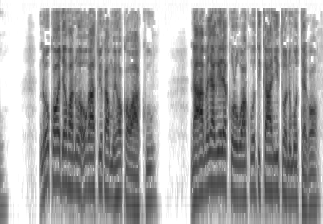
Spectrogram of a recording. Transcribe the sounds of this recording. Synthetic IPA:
noːkɔd͡ʒɛɔvanowɛoɣatwekamweɦɔkɔwakʰu | naːmɛɲaɣeːɾɛkoɾoɣwakuotikaːɲitwɔnemotɛɣɔ

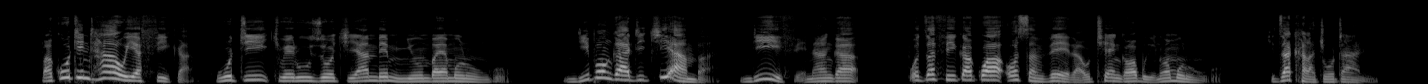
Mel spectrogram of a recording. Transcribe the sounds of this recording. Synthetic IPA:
pakutintʰawijafika̰kutit͡ʃiwɛɾuzɔt͡ʃijambɛmuɲumbajamuluːŋɡṵ | ndip̬ɔŋɡat̬it͡ʃijamba̰ | ndiːfɛ̰naŋɡa | pɔd͡zafikakwaʔɔsaɱvɛɾa̰utʰɛŋɡawaɓwinɔwamulṵŋɡṵ | t͡ʃid͡zakʰalat͡ʃɔta̰ːni

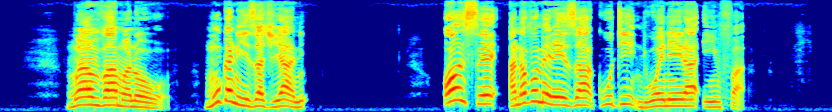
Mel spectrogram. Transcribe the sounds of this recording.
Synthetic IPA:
mwaɱvamwanɔːwɔ̰ | mukanizat͡ʃijaːni | ɔnsɛanapɔmɛɾɛzakut̬indiwɔɛnɛɾaʔiːɱfa̰

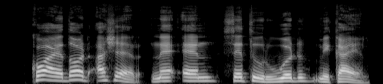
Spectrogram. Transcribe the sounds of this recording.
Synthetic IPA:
kɔaɪd̪ɔdaʃɛɾnɛʔɛnset̪uɾwodmɪkaɛ̰l

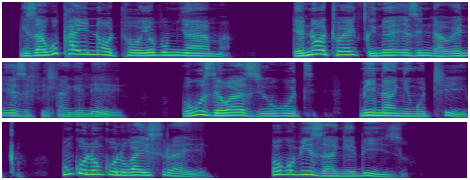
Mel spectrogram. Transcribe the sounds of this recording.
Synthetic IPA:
ŋizaɣupʰainɔtʰɔjoβum̩ɲaːma̰ | lɛnɔtʰɔeɡ͡ǀʱinwɛezindʱaweniezifiɬaɣɛlɛːjɔ | uɣuzɛwaziuɣutʰi̥ | minaŋiŋutʰiːǁɔ | uŋkʼuluŋkʼuluɣwaisrajḛli | oɣuβizaŋeβiːzɔ

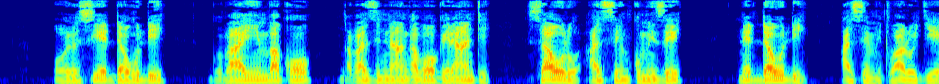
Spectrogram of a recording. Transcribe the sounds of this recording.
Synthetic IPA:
o̞jo̞sije̞dːawudi | ɡweβajiːmbako̞ | ŋɡa̰βazinaŋɡaβo̞ːɡe̞ɾaːnti | sawuluʔase̞ːŋkumize̞ | ne̞dːawudi | ase̞ːmitwaːlo̞ɟe̞

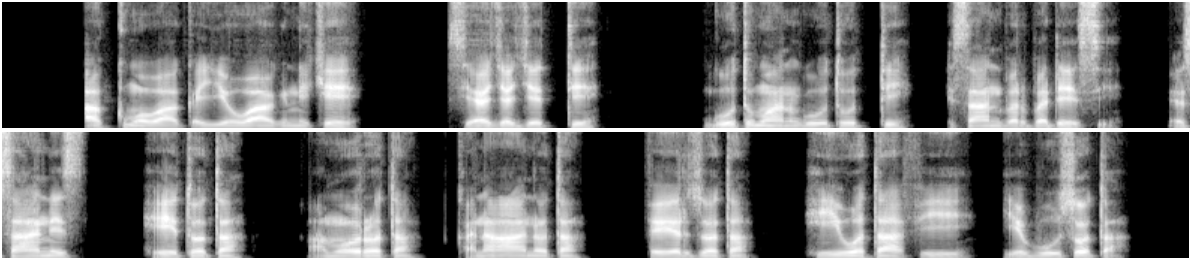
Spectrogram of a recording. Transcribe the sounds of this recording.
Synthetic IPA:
ʔɐkːʊmɐwaːkʼɐjːɔwaːɡnɪkeː | sɪɐd͡ʒɐd͡ʒɛt̪ːɪ | ɡuːt̪ʊmaːŋɡuːt̪uːt̪ːɪ | ɪsaːnbɐɾbɐd̪e̞ːsːɪ̰ | ʔɪsaːnɪs | heːt̪ɔt̪ɐ | ʔɐ̰mɔːɾɔt̪ɐ | kʰɐ̰nɐaːnɔt̪ɐ | fe̞ːɾzɔt̪ɐ | hiːwɔt̪aːfɪ | jɛbuːsɔt̪ɐ

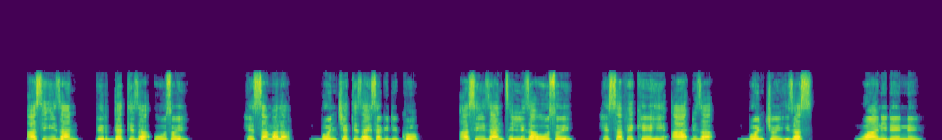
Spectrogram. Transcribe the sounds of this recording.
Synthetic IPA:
ʔɐsɪɪzɐnpɪɾd̪ːɛt̪ːɪzɐʔo̞ːsɔj | hɛsːɐmɐlɐ | bɔnt͡ʃːɛt̪ːɪzɐjsːɐɡɪd̪ɪkːɔ | ʔɐsɪɪzɐnt͡sʼɪlːɪzɐo̞ːsɔj | hɛsːɐfɛkʰe̞ːhɪʔaːɗːɪzɐ | bɔnt͡ʃːɔjɪzɐs | waːnɪd̪e̞ːnːḛː

